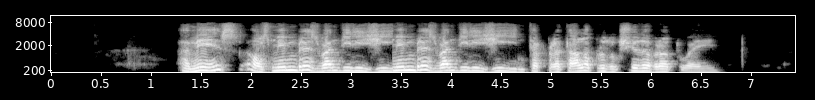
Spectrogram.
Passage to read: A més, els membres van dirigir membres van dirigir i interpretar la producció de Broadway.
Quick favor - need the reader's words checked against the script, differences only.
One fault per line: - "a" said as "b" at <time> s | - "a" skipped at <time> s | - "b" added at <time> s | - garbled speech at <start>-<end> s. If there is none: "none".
none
